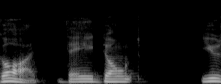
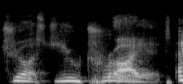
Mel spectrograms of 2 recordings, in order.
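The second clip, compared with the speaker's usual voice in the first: put-on deep voice, very slow and menacing; 2 semitones higher than usual. Retelling how Ashley, dressed as Travis, leaned across the table: deep voice. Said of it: "like in this deep voice".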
